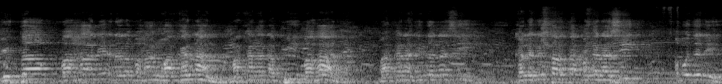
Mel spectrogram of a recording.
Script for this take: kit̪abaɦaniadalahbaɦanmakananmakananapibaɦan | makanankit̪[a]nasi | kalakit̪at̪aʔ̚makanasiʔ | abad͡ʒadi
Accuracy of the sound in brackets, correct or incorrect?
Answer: correct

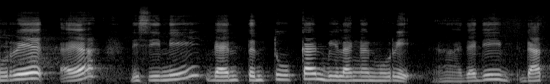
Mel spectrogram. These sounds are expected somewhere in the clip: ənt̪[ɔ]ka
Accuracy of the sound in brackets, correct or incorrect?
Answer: incorrect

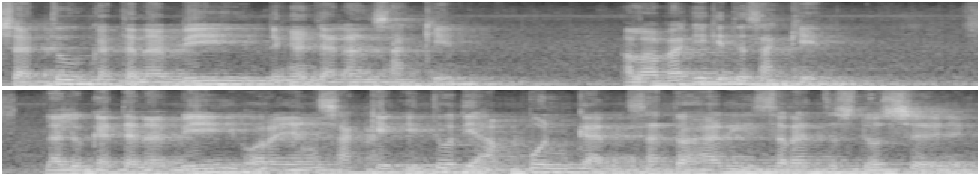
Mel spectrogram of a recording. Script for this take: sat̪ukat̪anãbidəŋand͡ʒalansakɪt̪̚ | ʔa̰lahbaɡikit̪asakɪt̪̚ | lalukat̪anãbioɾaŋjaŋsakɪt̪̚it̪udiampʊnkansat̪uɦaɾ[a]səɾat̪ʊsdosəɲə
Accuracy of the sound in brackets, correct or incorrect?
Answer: incorrect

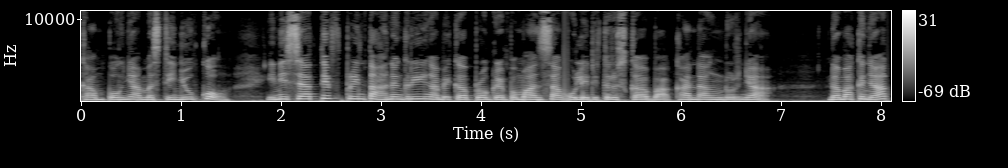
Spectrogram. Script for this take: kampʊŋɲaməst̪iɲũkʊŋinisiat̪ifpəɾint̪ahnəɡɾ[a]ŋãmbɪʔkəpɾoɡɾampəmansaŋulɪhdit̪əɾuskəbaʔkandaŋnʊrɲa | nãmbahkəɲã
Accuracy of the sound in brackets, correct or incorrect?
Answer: incorrect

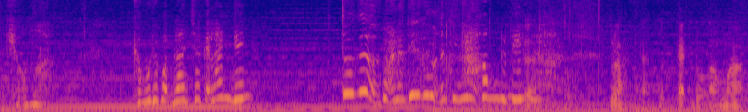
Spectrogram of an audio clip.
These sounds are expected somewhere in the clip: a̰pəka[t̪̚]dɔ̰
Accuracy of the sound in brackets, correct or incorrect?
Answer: correct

